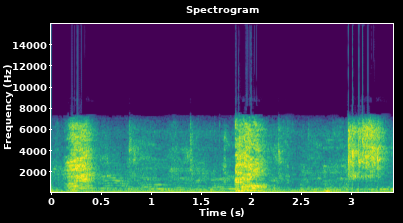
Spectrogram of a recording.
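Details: Dog named Dixie gives three harsh, dry hacking bursts, a coughing fit; owner attributes it to breathing too hard.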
